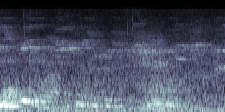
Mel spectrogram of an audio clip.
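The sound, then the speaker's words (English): Birds call noisily throughout in a dense, continuous chatter of overlapping calls, fairly faint and steady in level. “Those birds are making so much noise. We can't hear ourselves think.”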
